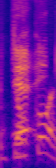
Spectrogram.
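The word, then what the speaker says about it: Jo Koy: You have to say it like, oh, Jokoy.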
